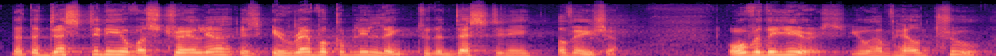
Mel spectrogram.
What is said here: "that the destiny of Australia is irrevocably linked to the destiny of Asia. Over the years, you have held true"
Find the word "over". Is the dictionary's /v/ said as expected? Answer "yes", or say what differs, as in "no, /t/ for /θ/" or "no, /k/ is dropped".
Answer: yes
